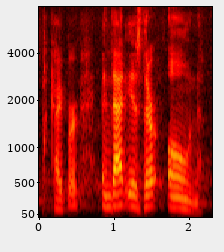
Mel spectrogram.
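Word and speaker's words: Kuiper: one second here uh the project is Kyper Ki p r spelled Kyper or pronounced Kyper and that is their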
